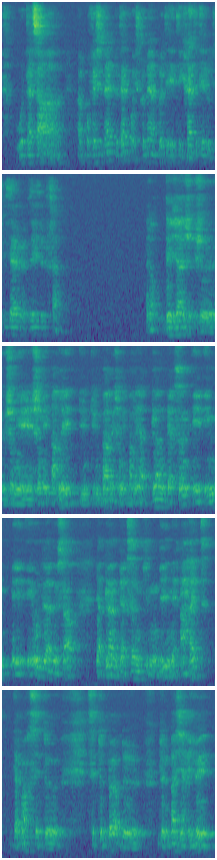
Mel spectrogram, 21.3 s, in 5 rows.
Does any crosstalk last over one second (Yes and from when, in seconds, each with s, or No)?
No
